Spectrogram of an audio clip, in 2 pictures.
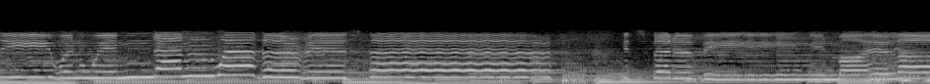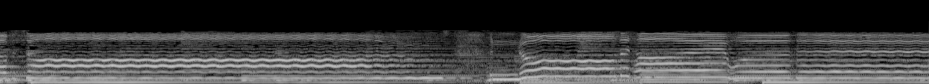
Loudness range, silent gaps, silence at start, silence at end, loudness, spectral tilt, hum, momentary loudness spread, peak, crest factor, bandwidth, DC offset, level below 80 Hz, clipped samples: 3 LU; none; 0 s; 0 s; -20 LUFS; -11 dB/octave; none; 5 LU; -6 dBFS; 14 dB; 5.2 kHz; under 0.1%; -36 dBFS; under 0.1%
